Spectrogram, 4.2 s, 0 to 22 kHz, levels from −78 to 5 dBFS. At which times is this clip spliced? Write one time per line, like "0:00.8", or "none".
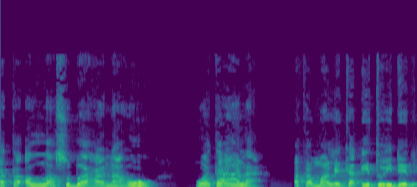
0:03.0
